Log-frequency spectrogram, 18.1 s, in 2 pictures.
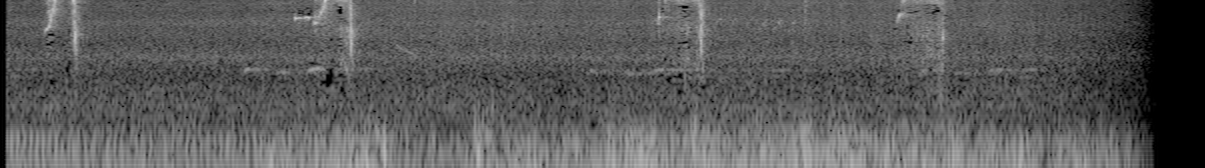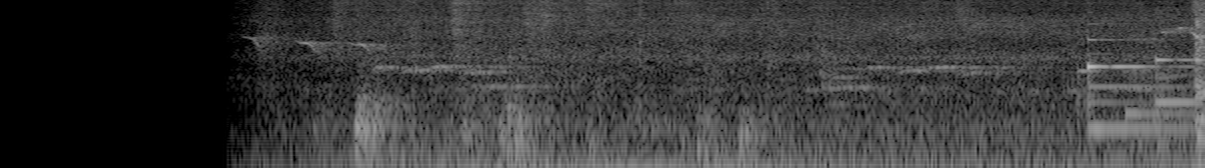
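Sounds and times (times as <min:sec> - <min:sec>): low background rumble: 0:00.1 - 0:06.6
high-pitched animal chirps: 0:00.3 - 0:00.6, 0:02.2 - 0:02.8, 0:04.9 - 0:05.4, 0:06.7 - 0:07.1.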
